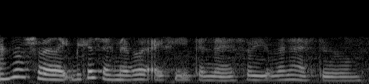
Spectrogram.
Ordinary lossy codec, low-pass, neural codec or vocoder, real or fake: none; 3.6 kHz; codec, 16 kHz in and 24 kHz out, 2.2 kbps, FireRedTTS-2 codec; fake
